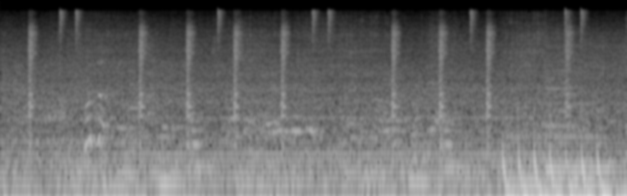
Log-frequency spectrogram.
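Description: Repeated sharp lashing strikes of a beating, about two a second, over a low film music score, with a man's brief cries. A loud low surge comes in near the end.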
